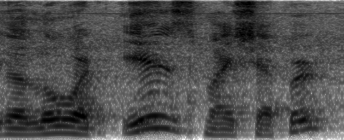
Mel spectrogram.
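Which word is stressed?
is. The stress is on "is".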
